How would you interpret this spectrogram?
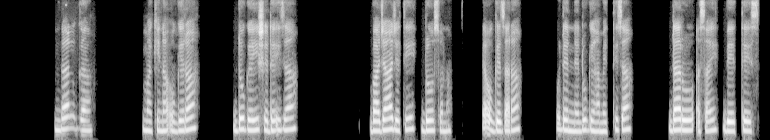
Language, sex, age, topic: Gamo, female, 18-24, government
